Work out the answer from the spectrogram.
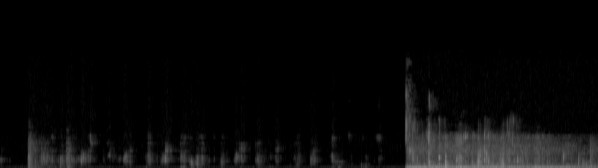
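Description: Close-miked chewing of food: many small, quiet mouth clicks and smacks. About five seconds in, a much louder, even hiss with a low steady hum sets in abruptly and lasts about two seconds.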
